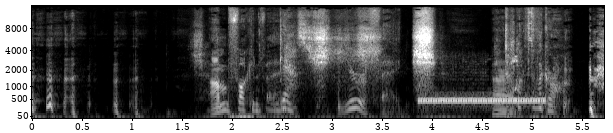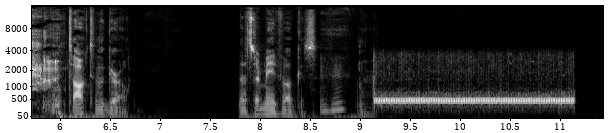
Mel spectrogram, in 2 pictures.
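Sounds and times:
speech: 0:00.0 - 0:00.5, 0:01.7 - 0:04.0, 0:04.6 - 0:06.8, 0:07.8 - 0:09.2
telephone ringing tone: 0:04.0 - 0:05.0, 0:09.2 - 0:11.2.

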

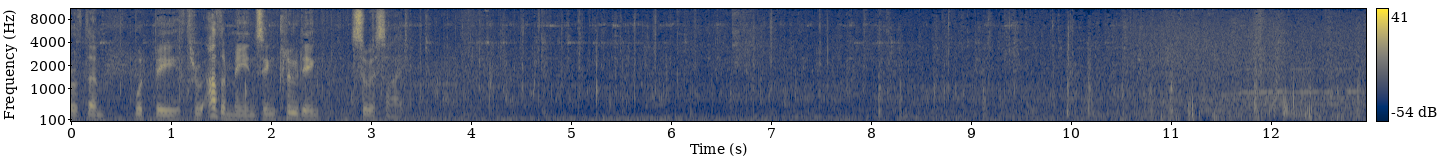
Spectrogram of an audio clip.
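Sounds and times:
speech: 0:00.0 - 0:03.5
train wheels knocking over the tracks: 0:00.0 - 0:12.9
old train rumbling past: 0:06.6 - 0:12.9.

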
